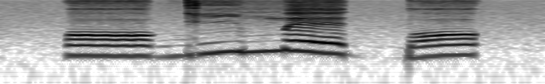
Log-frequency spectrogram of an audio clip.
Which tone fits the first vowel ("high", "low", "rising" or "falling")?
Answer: low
